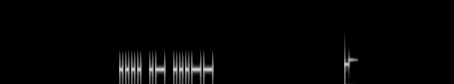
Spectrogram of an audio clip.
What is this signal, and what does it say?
Morse code, heard as a keyed tone, about 40 wpm, 700 Hz. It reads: HA3
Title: Callsign Prefixes for Top 50 DXCC - 40wpm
